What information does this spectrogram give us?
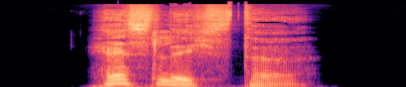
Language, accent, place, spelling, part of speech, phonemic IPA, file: German, Germany, Berlin, hässlichste, adjective, /ˈhɛslɪçstə/, De-hässlichste.ogg
- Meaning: inflection of hässlich: 1. strong/mixed nominative/accusative feminine singular superlative degree 2. strong nominative/accusative plural superlative degree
